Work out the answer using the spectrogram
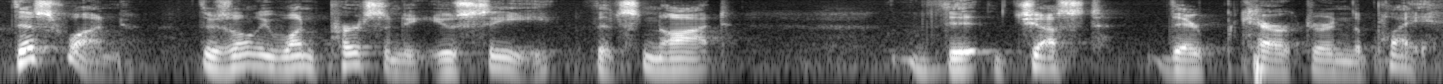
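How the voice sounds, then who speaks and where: A man's voice: medium pitch, unhurried, slightly rough. An older man talking informally and good-humoredly in a television interview, explaining his work as a theater director. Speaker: community theater director and set designer.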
